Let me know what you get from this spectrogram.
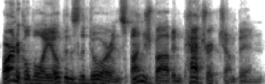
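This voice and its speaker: Male narrator, mid-pitched and slightly rough, reading script directions. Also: animated, brisk, a bit bright.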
